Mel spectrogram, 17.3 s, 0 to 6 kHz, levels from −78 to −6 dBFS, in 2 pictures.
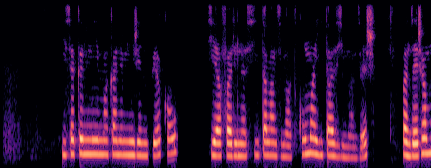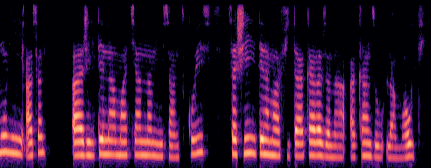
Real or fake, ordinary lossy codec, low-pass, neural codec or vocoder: real; AAC, 48 kbps; 5.4 kHz; none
